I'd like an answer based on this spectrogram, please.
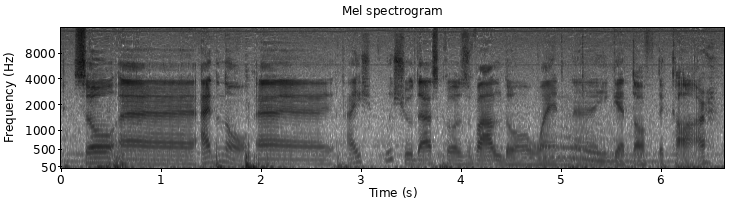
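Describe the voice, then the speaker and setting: With music in the background and audible room echo, a man speaks in a non-native accent at a very slow pace. He leaves hardly any pauses and uses ordinary pitch variation. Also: medium pitch for a man. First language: not English. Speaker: sim racing driver. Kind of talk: post-race interview. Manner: halting.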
